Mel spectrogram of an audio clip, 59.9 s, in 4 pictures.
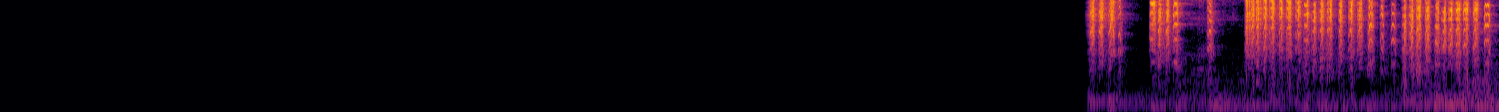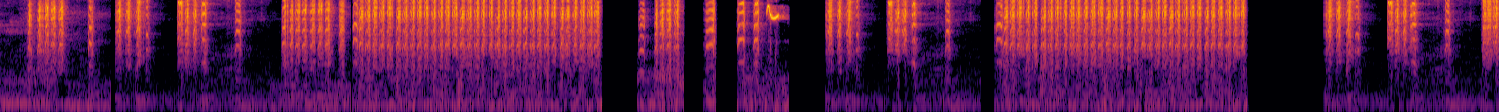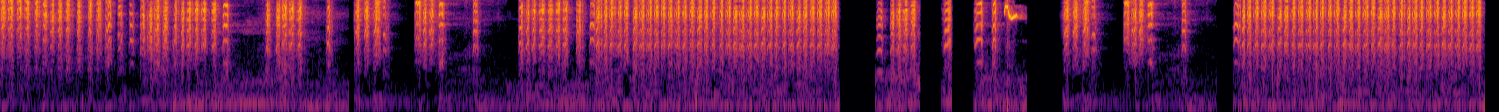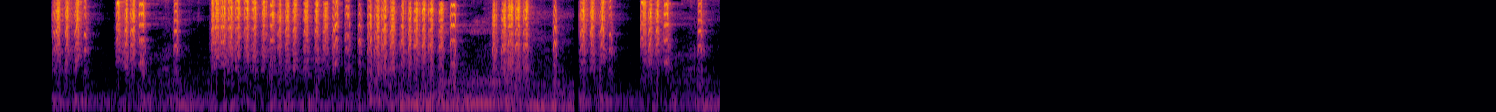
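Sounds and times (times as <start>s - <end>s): bird chattering and twittering: 10.9s - 27.5s, 28.2s - 44.8s, 45.5s - 52.2s.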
